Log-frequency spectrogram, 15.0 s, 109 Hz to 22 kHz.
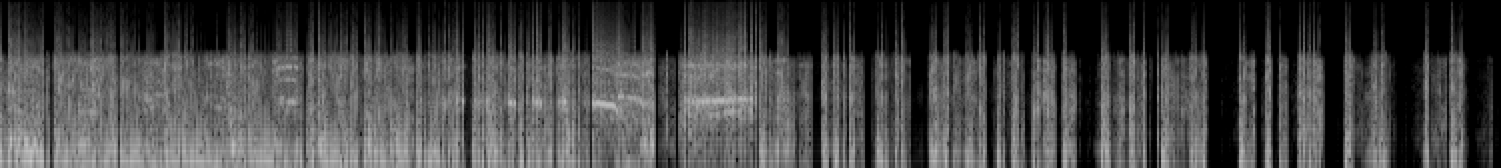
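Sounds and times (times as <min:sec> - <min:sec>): rumbling microphone noise: 0:00.0 - 0:07.8
distorted live concert music: 0:00.0 - 0:14.8.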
